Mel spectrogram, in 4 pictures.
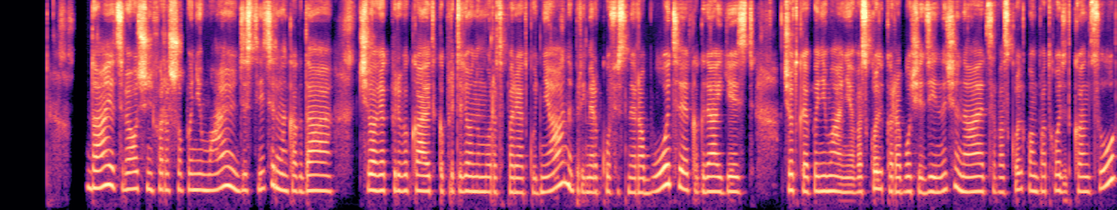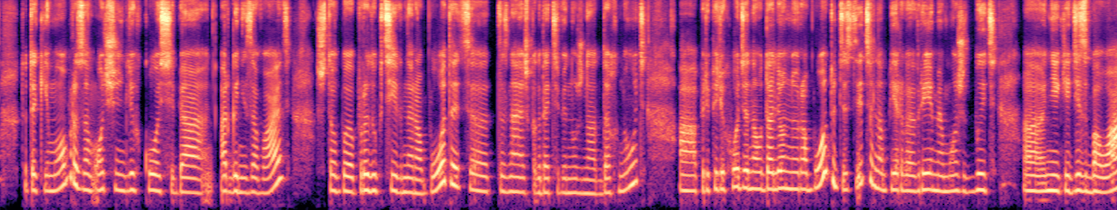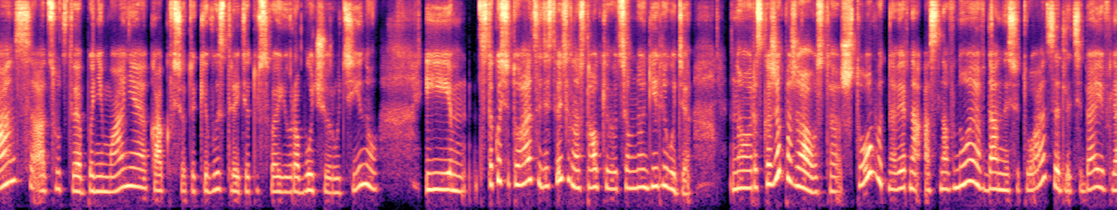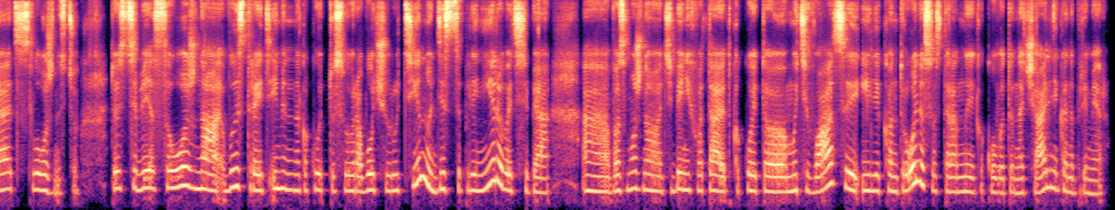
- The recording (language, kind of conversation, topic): Russian, advice, Как прошёл ваш переход на удалённую работу и как изменился ваш распорядок дня?
- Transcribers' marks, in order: tapping; other background noise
